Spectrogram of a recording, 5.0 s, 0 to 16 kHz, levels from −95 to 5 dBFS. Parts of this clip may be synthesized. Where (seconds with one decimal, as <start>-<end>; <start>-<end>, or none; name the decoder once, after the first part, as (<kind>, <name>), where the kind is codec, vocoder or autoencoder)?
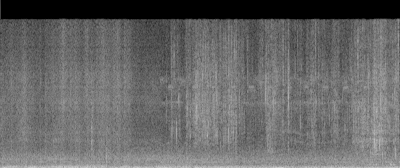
0.0-2.0 (autoencoder, DAC-VAE)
